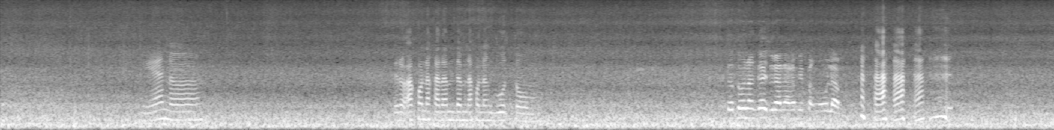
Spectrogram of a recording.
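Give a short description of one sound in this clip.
Waves crash and roar against a rocky shore.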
